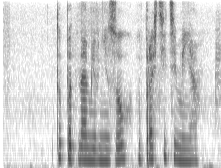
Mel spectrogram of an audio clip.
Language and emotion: Russian, neutral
